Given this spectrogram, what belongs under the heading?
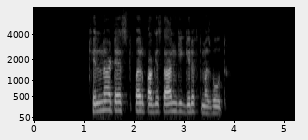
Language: Urdu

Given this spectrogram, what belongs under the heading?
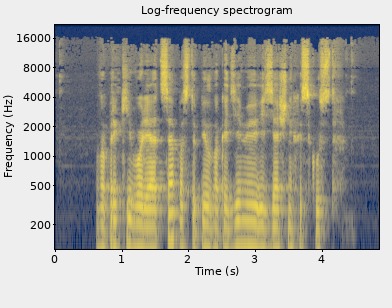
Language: Russian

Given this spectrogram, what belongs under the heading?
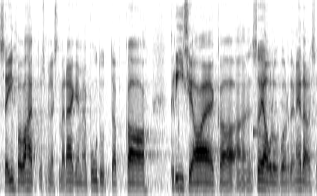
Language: Estonian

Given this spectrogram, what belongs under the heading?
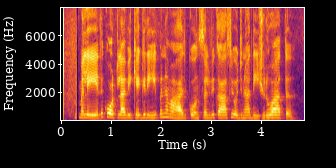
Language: Punjabi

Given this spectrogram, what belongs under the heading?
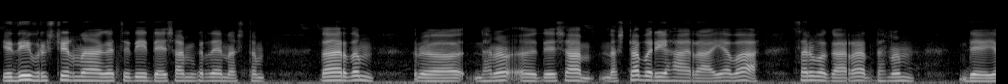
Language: Sanskrit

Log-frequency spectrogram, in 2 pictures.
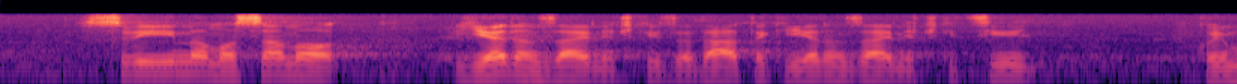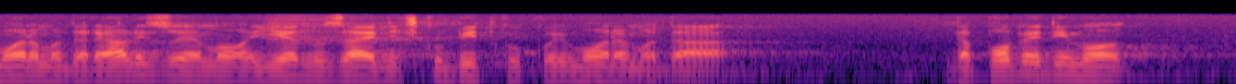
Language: Serbian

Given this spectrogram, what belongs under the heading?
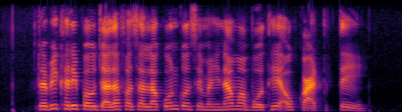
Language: Chhattisgarhi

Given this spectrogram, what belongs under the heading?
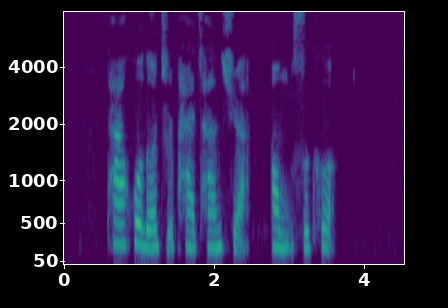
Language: Chinese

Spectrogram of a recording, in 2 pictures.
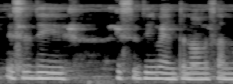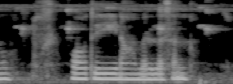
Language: Punjabi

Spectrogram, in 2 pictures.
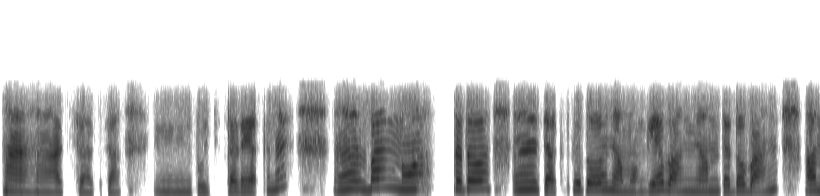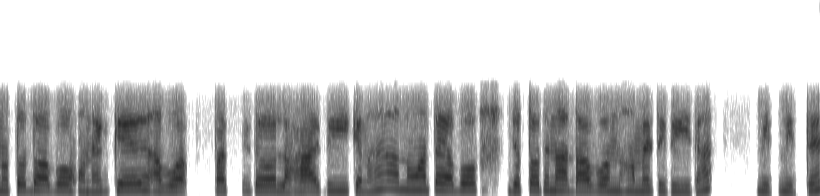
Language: Santali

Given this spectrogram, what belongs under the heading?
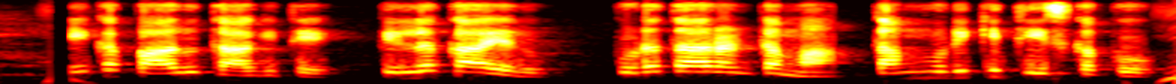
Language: Telugu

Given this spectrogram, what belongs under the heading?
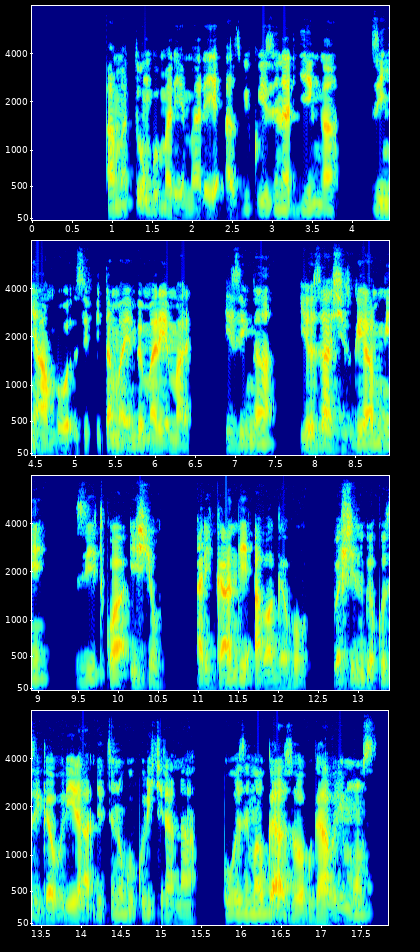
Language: Kinyarwanda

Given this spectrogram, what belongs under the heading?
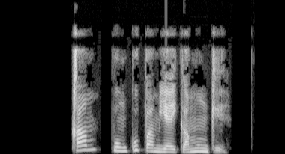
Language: Yanahuanca Pasco Quechua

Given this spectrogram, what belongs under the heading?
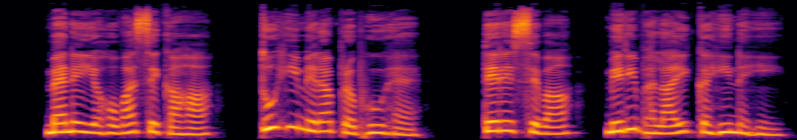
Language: Hindi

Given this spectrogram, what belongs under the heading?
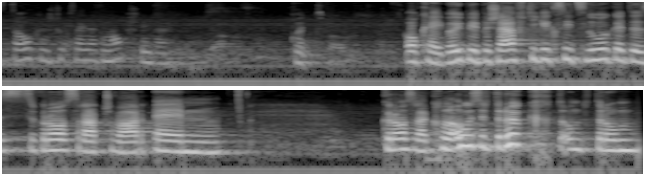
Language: Swiss German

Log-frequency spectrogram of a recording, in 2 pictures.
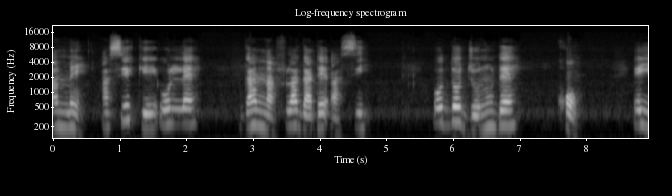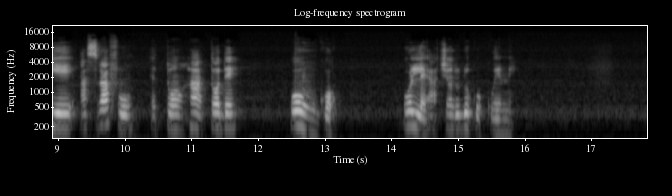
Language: Ewe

